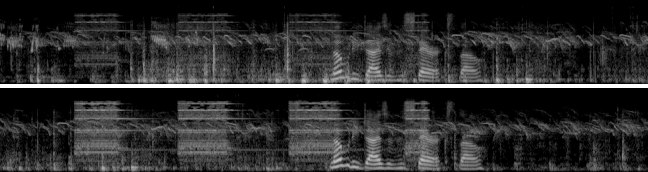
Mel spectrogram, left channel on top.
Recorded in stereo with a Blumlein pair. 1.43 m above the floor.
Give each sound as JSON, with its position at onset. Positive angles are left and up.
{"t": 0.7, "sound": "a doorbell", "azimuth_deg": -35}
{"t": 3.3, "sound": "a woman speaking", "azimuth_deg": -10}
